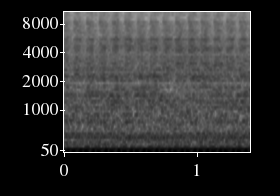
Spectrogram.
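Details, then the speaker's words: Salvage-title wrecked 2001 Mercedes-Benz SLK320, 6-speed manual, first start after bypassing immobilizer with twisted wires: steady, even low idle, smooth regular beat, no knocking or ticking; car alarm going off, coolant low (owner suspects radiator hit). Normal idle. "So it starts, but the car alarm's going off. That's awesome."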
